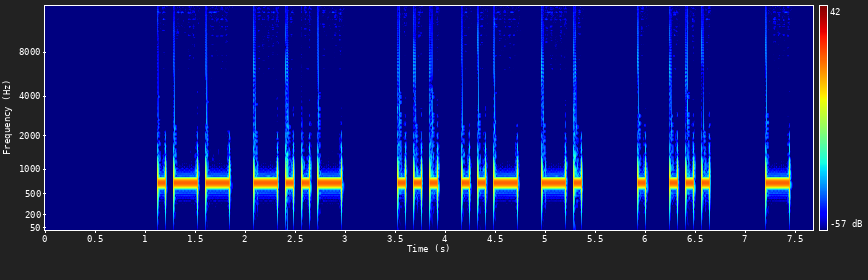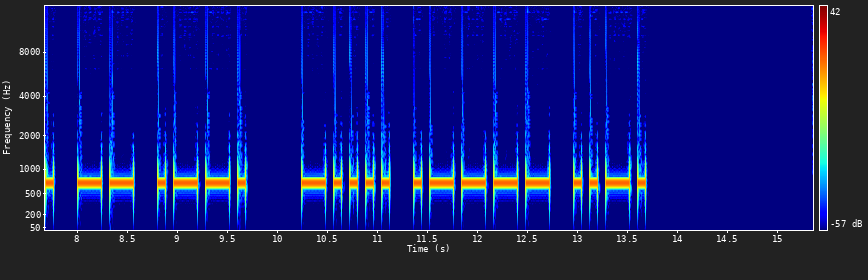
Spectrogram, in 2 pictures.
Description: Morse code, heard as a keyed tone, about 15 wpm, 700 Hz. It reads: WX SUN ES TEMP 61F
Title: Practice QSO - Exchange 2 - Info - 15wpm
